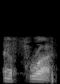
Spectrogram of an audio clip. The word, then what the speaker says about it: Efrat: It's called Efrat. It's I'll spell it out for you.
